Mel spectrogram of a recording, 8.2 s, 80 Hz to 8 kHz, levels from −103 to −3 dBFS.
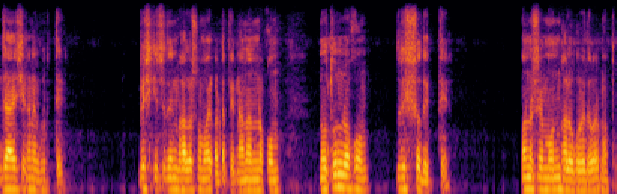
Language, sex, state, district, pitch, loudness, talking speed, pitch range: Bengali, male, West Bengal, Kolkata, 130 Hz, -20 LUFS, 145 wpm, 125-140 Hz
